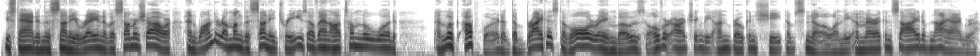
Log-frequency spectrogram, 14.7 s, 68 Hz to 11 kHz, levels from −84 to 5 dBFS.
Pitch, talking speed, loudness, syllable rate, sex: 140 Hz, 165 wpm, -19 LUFS, 4.5 syllables/s, male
